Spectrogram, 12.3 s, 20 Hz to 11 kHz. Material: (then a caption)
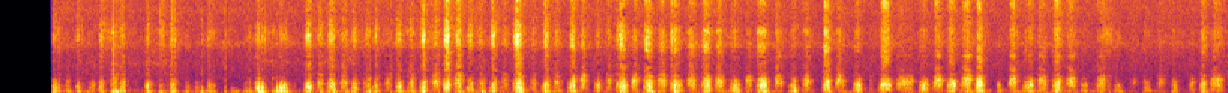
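Paper, latex. A coin scrapes the latex panels of a fresh paper scratch card resting on a wooden table, the card first shown unscratched. Quick, uneven scratching strokes follow one another steadily for about twelve seconds, a dry rasp with a low mid tone around 266 Hz and brief bright edges that stop almost instantly.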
